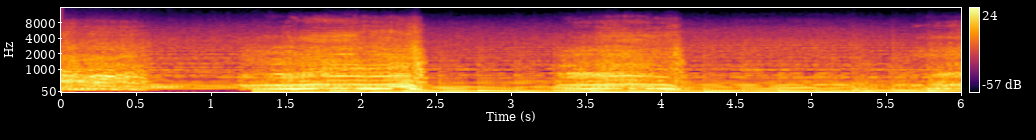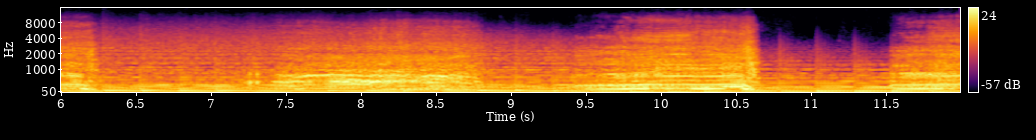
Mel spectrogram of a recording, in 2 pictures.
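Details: Loud music with steady sustained tones and rhythmic swells, possibly with an engine-like rumble; no animal calls are heard.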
